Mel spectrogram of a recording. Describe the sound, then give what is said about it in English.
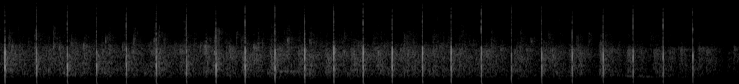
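An audience breaks into steady applause for standing people who have served or are serving in the armed forces, many hands clapping at once in a dense, sustained wash with sharp, regular claps standing out above the crowd for several seconds. “Will you give them a round of applause, please?”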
